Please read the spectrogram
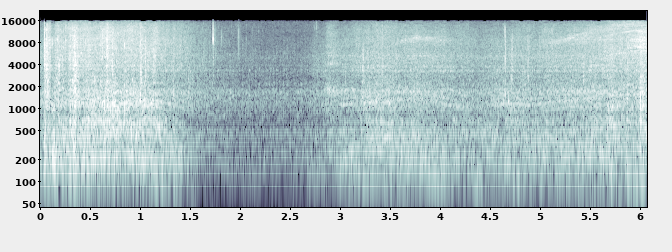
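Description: Volvo XC70 D5's five-cylinder turbodiesel revving hard as the car strains to climb out of a shallow stream onto rocks, at the limit of its all-wheel-drive traction. It is loudest for the first second or so, eases off, then builds again with a faint rising whine.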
